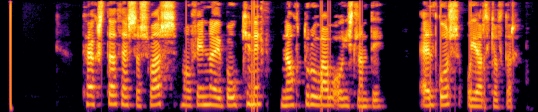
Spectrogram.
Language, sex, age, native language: Icelandic, female, 60-69, Icelandic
